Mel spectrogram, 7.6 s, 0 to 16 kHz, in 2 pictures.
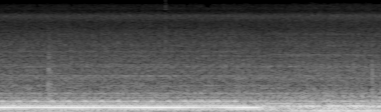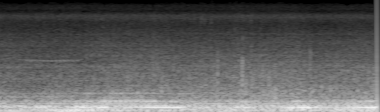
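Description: Engine and drivetrain of a 2012 Jeep Wrangler driving slowly on a dirt trail: a steady low drone that eases off about two and a half seconds in, then rises and falls.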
